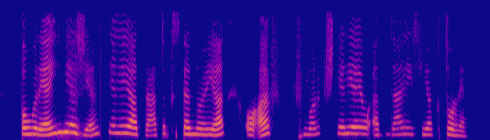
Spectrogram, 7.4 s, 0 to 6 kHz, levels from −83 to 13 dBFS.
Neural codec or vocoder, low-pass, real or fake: codec, 16 kHz, 0.5 kbps, X-Codec, HuBERT features, trained on balanced general audio; 5.4 kHz; fake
